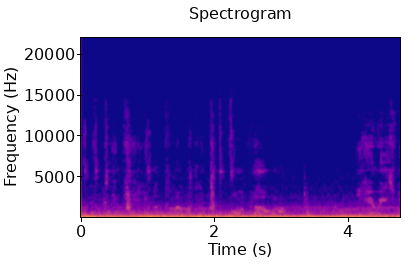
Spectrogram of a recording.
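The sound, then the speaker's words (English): Low steady engine rumble of a car driving along a city street in San Francisco, with road noise and a few brief higher sounds scattered over it. “I'm driving past what used to be the Tower Records here in San Francisco”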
